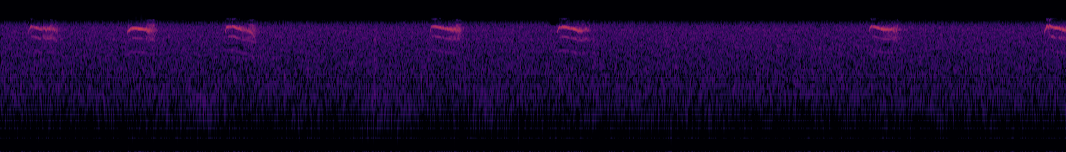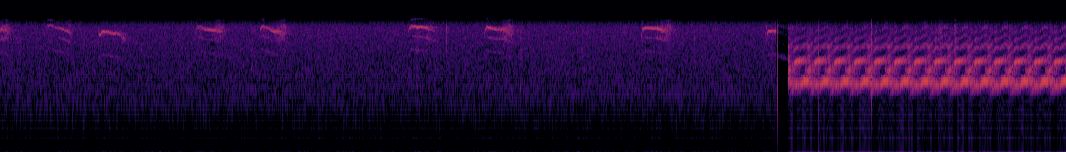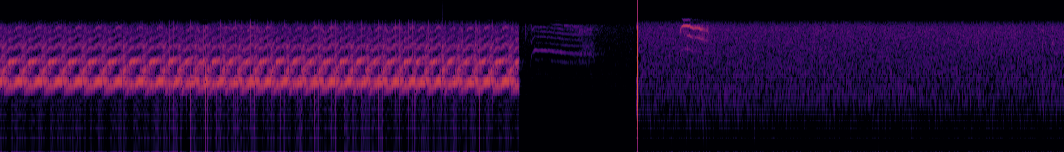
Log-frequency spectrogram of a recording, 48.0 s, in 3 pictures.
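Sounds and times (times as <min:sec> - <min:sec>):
pulsing electronic tone: 0:27.8 - 0:39.8.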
